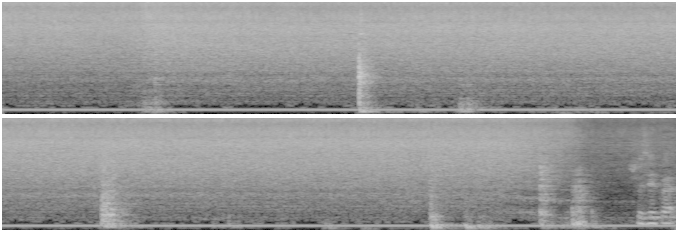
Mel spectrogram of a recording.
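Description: Mushrooms and broccolini sizzle in a pan over a lit stove burner, giving a steady close hiss with a low hum underneath and occasional utensil clicks and stirring knocks, with no voices.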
